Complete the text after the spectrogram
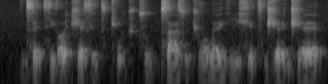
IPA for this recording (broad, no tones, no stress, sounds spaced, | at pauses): d͡z ɛ t͡s j ʌ t͡ʃ ɛ s i t͡s cʰ u t͡ʃ t͡s u b d͡z a z u t͡ʃ v ʌ w ɛ j i xʲ ɛ t͡s d͡ʒ ɛ d͡ʒ ɛ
